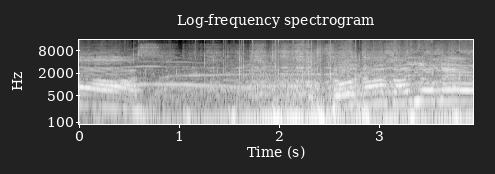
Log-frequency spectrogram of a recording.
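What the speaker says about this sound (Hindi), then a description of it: "जोरदार तालियों में इस्तकबाल कीजिए नूर अलमास" A comedy show crowd cheers and whoops loudly as a comedian is welcomed on stage, a dense roar of voices and shouts with scattered applause building across the moment.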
